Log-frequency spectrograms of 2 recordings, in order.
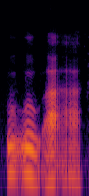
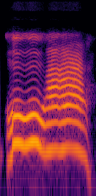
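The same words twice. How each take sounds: First: Hooting giggly monkey. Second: Very high, loud mocking hoots; hooting giggly monkey. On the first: Retold or imitated. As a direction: hoot it quietly, half to yourself. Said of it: "I'm like". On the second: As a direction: hoot high and loud to tease. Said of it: "I used to always make fun of them".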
